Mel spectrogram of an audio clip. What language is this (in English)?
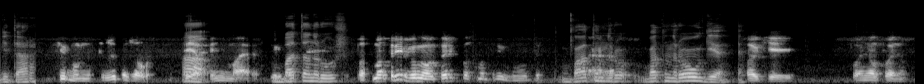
Russian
